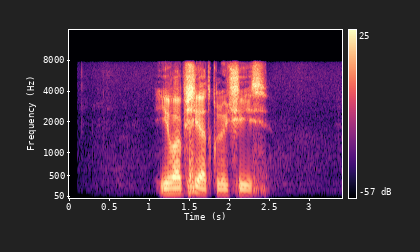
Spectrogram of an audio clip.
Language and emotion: Russian, angry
